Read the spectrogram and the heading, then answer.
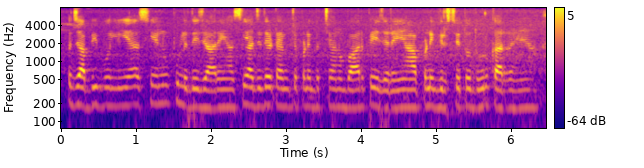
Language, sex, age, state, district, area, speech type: Punjabi, female, 30-45, Punjab, Rupnagar, rural, spontaneous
